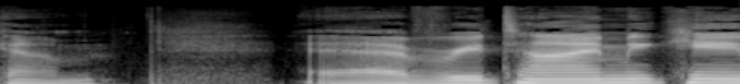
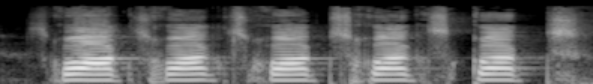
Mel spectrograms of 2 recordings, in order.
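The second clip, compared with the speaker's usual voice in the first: high, loud bird calls; seagull squawks; 13 semitones higher, 7 dB louder, slower than usual. Acted. Seagulls calling out at sea, squawking. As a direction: squawk sharply like a flock of gulls. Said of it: "there were the seagulls, and they would say".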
